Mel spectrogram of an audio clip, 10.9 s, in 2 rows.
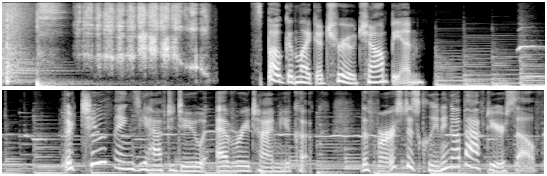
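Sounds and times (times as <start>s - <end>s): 
teeth being brushed with toothbrush: 0.7s - 2.2s
speech: 2.6s - 4.4s, 6.1s - 10.8s.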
